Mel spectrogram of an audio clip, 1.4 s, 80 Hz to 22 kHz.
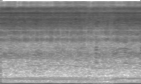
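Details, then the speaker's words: AHM GP18 model locomotive motor after cleaning grime and buildup off with a pick: steady even hum, no crackle or stutter; running smoothly with good contact. "God it's beautiful that motor listen that thing hear how good it sounds when you have um uh all the G and and build up on it off of it and uh it's making good contact"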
